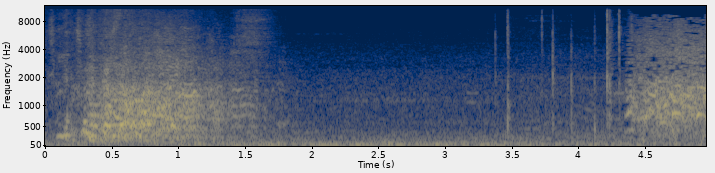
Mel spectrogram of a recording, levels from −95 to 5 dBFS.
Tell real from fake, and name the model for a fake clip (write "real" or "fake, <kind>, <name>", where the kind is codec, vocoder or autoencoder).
real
